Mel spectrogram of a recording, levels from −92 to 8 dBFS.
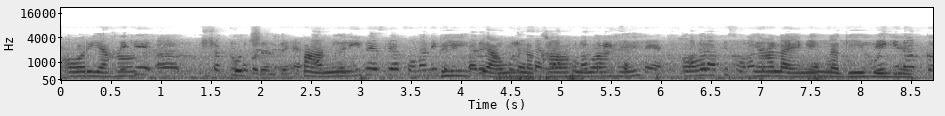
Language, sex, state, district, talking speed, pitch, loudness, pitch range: Hindi, female, Madhya Pradesh, Dhar, 95 wpm, 235 Hz, -16 LUFS, 220-260 Hz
